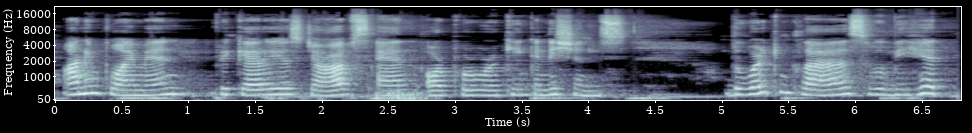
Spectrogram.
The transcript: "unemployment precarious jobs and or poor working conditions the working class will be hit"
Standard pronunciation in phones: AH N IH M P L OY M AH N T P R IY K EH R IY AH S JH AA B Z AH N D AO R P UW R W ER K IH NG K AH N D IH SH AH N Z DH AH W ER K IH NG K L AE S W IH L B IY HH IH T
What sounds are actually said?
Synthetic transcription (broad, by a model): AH N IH M P L OY M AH N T P R IY K EH R IY AH S JH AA B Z AH N D AO R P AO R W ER K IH NG K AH N D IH SH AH N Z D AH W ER K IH NG K L AE S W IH L B IY HH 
